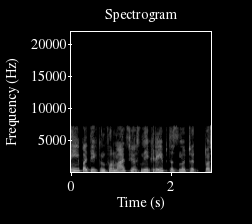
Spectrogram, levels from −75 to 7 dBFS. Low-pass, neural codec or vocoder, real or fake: 7.2 kHz; codec, 16 kHz, 4 kbps, X-Codec, HuBERT features, trained on general audio; fake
